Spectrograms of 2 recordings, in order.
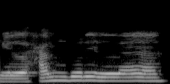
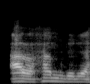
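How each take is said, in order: First: The opening 'a' is dropped and linked on. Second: The word starts with its own 'a' sound. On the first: It continues from the preceding verse. "Kalau misalkan diwasol dia tidak dianggap" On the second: Reading starts at this word. "ketika dibaca dimulainya di alhamdulillah, makanya dibacanya a"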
